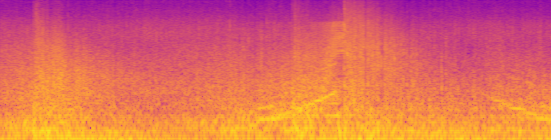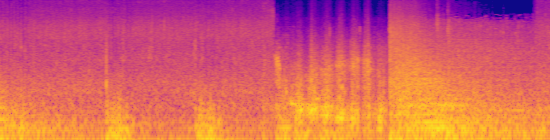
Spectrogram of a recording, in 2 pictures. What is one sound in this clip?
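Loud rumbling booms roll through the air.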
